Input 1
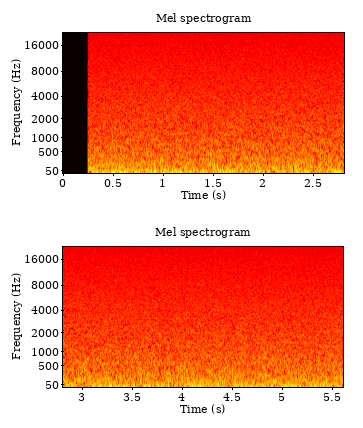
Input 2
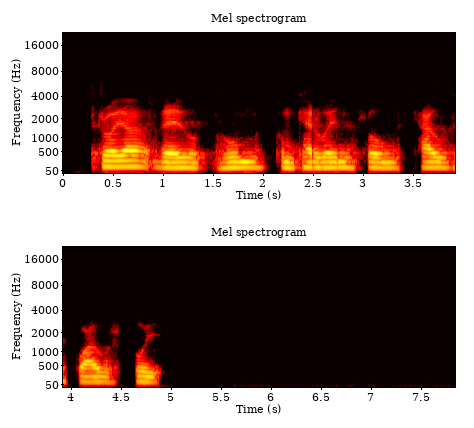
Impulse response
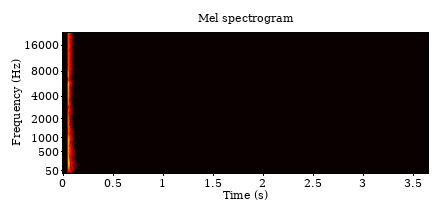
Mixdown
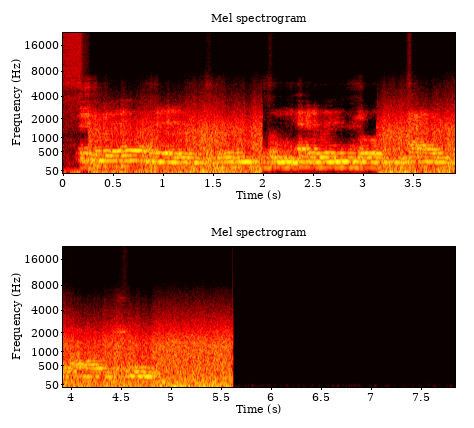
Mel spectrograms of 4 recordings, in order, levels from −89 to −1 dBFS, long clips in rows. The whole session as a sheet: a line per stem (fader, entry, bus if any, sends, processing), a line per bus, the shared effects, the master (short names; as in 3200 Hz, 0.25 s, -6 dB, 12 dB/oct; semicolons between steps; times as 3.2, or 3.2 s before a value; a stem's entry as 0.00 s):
0.0 dB, 0.00 s, muted 1.99–3.13, no send, synth low-pass 1400 Hz, resonance Q 1.5
+0.5 dB, 0.00 s, send -14 dB, phase scrambler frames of 0.2 s; high shelf 2300 Hz +12 dB; backwards sustainer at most 38 dB/s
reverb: on, RT60 0.10 s, pre-delay 3 ms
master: limiter -22 dBFS, peak gain reduction 14.5 dB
